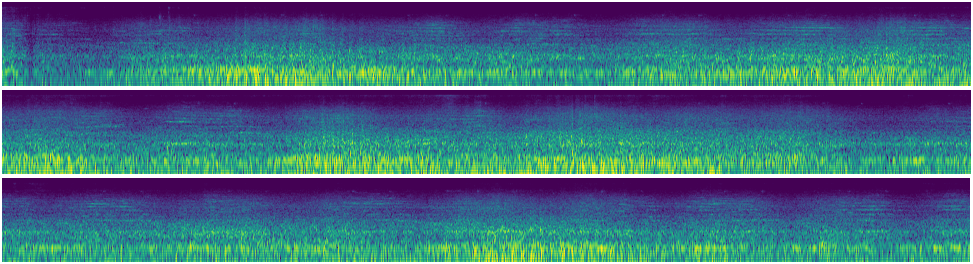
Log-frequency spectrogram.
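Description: Empty autorack freight cars rolling past: a steady rumble with a rhythmic clatter of wheels over the rail joints.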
